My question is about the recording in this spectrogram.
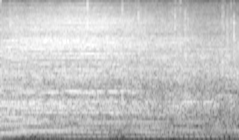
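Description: Soft background music from the band: a held chord sustained under the sermon, fading slowly.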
